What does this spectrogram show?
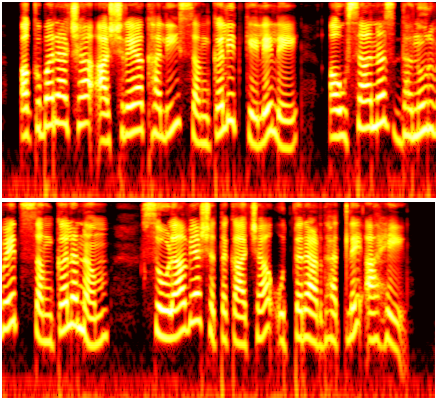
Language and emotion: Marathi, neutral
